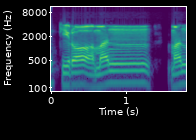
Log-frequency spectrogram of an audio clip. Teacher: তাই তানবিনের আওয়াজকে নাকে তুলে একালিপ পরিমাণ গণনা করে পড়তে হবে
